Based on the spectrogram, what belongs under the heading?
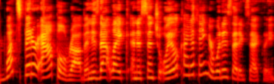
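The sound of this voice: The voice carries a slight Texas accent and moves at a very fast pace with very wide pitch swings. Noticeable background noise runs underneath. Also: woman, high pitch for a woman. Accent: slight Texas twang.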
